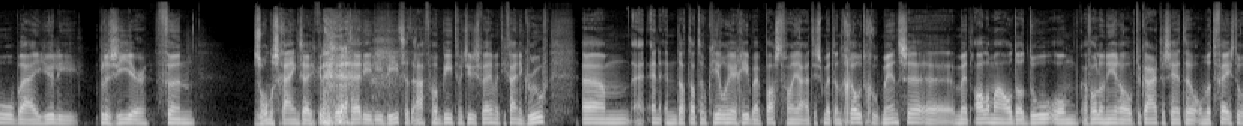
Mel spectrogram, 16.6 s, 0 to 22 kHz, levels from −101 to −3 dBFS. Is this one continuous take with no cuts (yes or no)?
no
